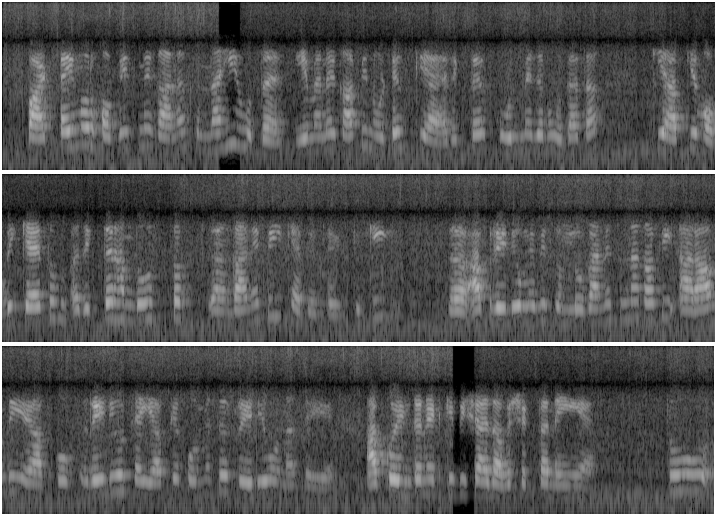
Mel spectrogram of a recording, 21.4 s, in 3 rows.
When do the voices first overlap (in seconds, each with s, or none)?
none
